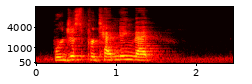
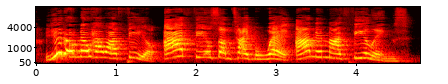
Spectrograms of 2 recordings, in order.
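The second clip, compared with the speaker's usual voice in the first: higher and louder, a hammed-up wounded rant; mock emotional outburst; 6 semitones higher, 6 dB louder than usual. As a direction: play the woman demanding her feelings count. Mocking women's emotional outbursts.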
